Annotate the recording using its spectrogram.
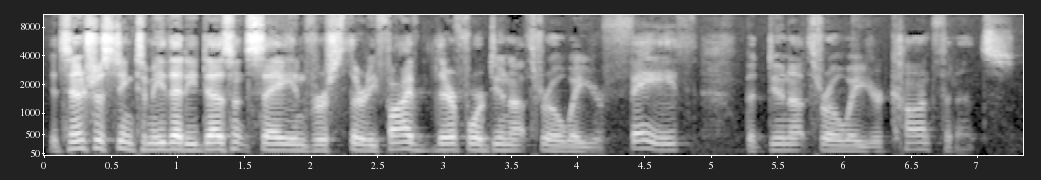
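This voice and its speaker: A male pastor preaching a sermon, earnest, shifting between hushed lines and emphatic exhortation. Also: medium pitch, a little fast.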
